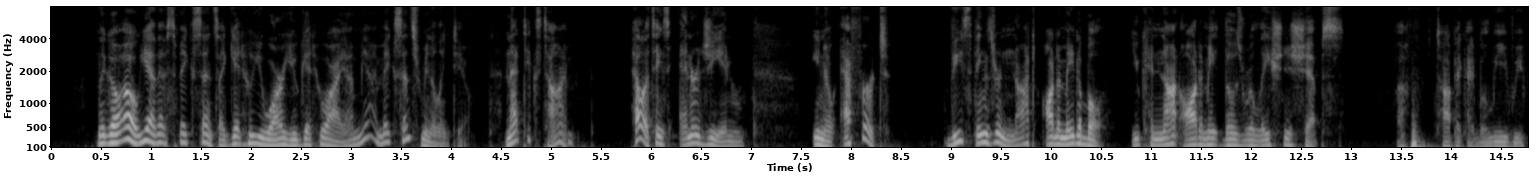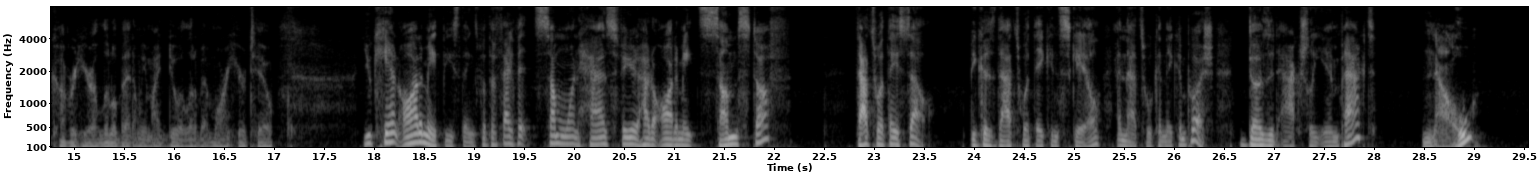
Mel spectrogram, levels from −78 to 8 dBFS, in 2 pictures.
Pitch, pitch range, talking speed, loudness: 125 Hz, 100-150 Hz, 220 wpm, -28 LUFS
